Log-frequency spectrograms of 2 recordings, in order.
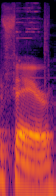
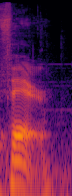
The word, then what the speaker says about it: Fehr: really funny either way Oded Fehr plays as probably pronounced fear so I apologize he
